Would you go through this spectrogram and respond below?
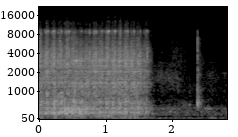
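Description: A sewing machine stitching a homemade wine bag, running in a steady rapid whir for over a second and a half before stopping, followed by a brief click, nearby and with no talk.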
